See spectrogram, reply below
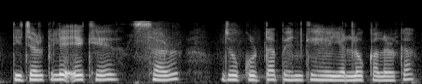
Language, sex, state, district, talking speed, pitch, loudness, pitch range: Hindi, female, Arunachal Pradesh, Longding, 200 wpm, 215 Hz, -15 LUFS, 205-225 Hz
